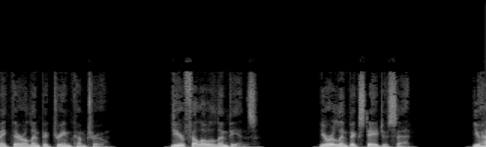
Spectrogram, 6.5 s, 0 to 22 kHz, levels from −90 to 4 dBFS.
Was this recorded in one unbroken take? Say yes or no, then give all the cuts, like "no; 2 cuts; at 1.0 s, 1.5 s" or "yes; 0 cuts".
yes; 0 cuts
